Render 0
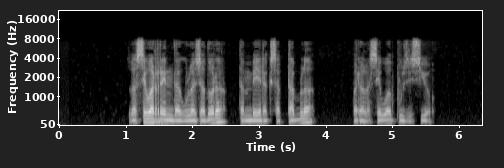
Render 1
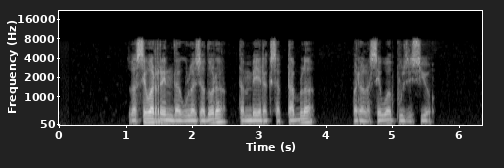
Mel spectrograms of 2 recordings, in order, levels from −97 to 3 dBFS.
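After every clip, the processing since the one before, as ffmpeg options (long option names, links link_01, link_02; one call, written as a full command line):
ffmpeg -i in.wav -af "adynamicequalizer=threshold=0.0141:dfrequency=1100:dqfactor=0.72:tfrequency=1100:tqfactor=0.72:attack=5:release=100:ratio=0.375:range=2:mode=cutabove:tftype=bell" out.wav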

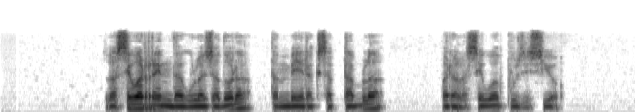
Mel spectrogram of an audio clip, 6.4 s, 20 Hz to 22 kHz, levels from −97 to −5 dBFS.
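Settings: ffmpeg -i in.wav -af "flanger=delay=4.5:depth=1.8:regen=52:speed=0.38:shape=sinusoidal,volume=4dB" out.wav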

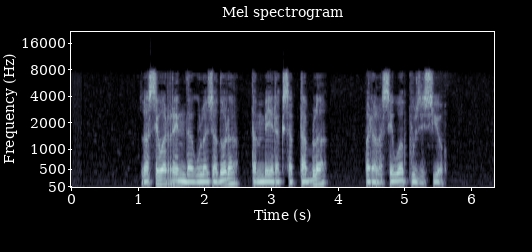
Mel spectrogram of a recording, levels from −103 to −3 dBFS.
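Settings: ffmpeg -i in.wav -af "acompressor=threshold=-23dB:ratio=16" out.wav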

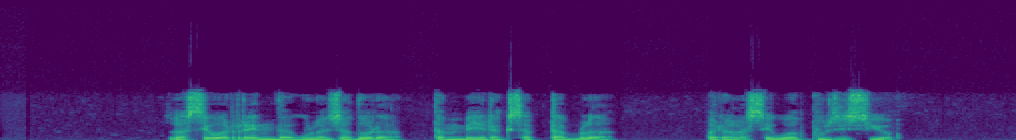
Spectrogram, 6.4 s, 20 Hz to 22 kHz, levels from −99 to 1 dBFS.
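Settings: ffmpeg -i in.wav -af "acompressor=threshold=-30dB:ratio=3,volume=4.5dB" out.wav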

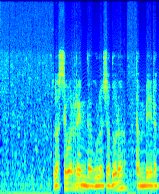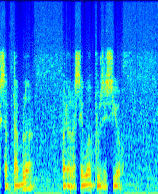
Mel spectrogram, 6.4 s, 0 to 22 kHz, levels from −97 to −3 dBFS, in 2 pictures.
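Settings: ffmpeg -i in.wav -af "aeval=exprs='val(0)+0.5*0.0119*sgn(val(0))':channel_layout=same,volume=-2.5dB" out.wav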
